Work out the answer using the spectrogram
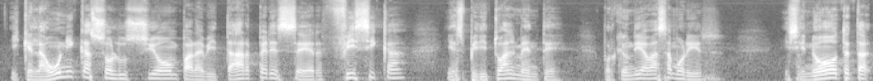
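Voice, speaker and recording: A man's voice: mid-range voice, a bit bright, in a large hall. A male pastor preaching a sermon emphatically, having the congregation repeat phrases.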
